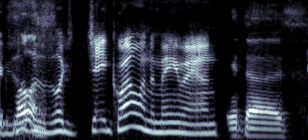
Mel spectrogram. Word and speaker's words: Jaquelin: Some of people are calling him Jacqueline, but I'm like, this looks Jay Quellen to me, man. It does. It's pronounced Jaquellen. It's not Jacqueline.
